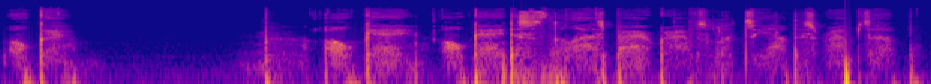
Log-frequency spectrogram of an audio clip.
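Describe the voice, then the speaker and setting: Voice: measured pace, no room sound. An ASMR host whispering ear to ear in a tentative, musing way, reading and commenting close to the microphone. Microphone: close stereo ASMR microphone.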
